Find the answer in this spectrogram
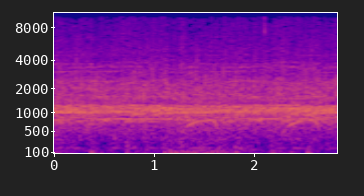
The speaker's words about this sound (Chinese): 那么进入到我们的连选之中哈，再次把掌声送给他们二位， 恭喜 恭喜。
